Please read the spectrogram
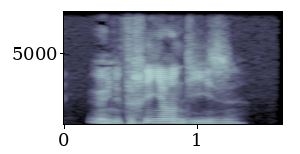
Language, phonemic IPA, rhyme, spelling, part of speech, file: French, /fʁi.jɑ̃.diz/, -iz, friandise, noun, Fr-friandise.ogg
- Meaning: 1. sweet; cake; piece of cake 2. something small and dainty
